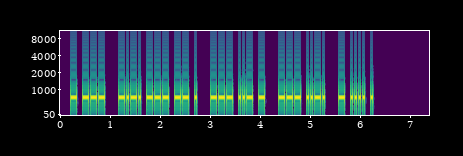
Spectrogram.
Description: Morse code, heard as a keyed tone, about 30 wpm, 700 Hz. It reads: TO COME OUT OF THE
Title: Sets of 5 Words Encore2 30wpm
